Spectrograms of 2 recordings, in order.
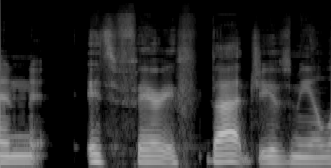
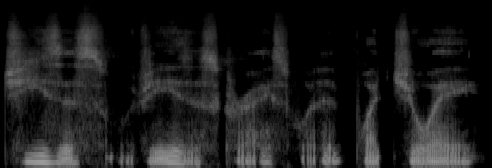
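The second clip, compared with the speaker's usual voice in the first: hushed, whispered thinking aloud; stumped muttering; 14 dB quieter than usual. Real, not acted. Guest stumped by the eight ounces of joy question, muttering. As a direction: mutter it under your breath.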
